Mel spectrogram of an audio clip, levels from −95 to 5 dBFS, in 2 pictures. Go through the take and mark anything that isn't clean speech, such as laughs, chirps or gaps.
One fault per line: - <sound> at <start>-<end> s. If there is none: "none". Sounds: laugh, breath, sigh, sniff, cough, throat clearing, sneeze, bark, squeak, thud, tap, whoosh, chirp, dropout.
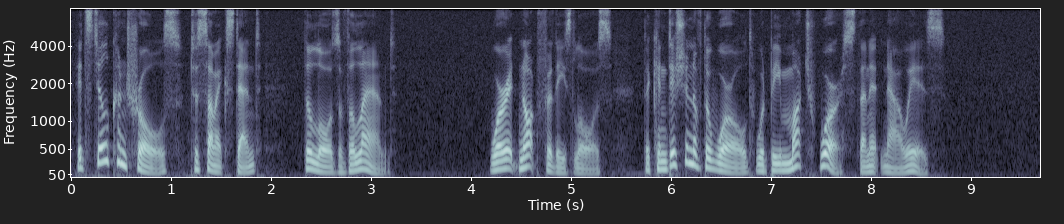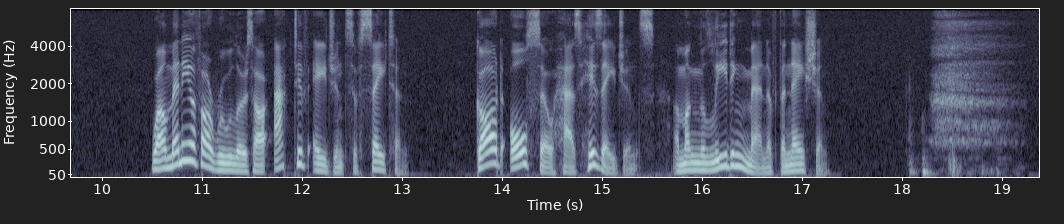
- sigh at 18.0-19.3 s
